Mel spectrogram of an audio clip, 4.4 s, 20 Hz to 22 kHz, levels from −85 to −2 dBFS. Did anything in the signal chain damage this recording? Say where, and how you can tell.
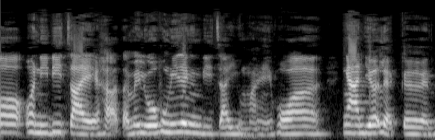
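Yes: hard clipping at 0.72–0.84, 1.53–1.85 and 3.48–3.70 s, about 4, 3 and 8 dB over. A converter or number-format stage sliced the speech peaks flat, producing high-harmonic crackle rather than a limiter's rounded squash.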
